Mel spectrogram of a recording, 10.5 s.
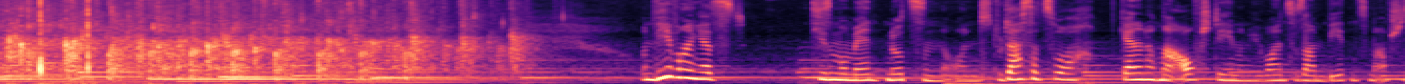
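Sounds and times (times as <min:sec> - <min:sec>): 
audience applause: 0:00.0 - 0:04.2
speech: 0:05.0 - 0:10.5.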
